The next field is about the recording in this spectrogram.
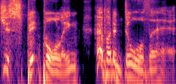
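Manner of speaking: very loud, high-pitched upmarket voice. Teasing the other speaker over a phrase, mocking them in an upmarket Notting Hill architect voice. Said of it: "You sound like some upmarket wannabe Notting Hill architect".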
